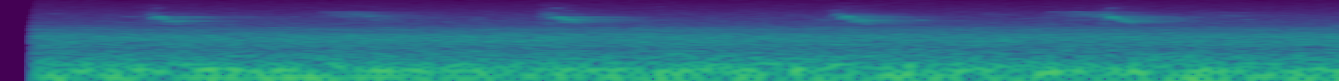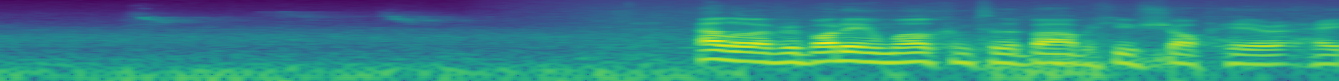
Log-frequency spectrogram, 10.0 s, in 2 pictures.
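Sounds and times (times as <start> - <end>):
low outdoor rumble: 0.2 - 10.0
small bird chirping: 0.4 - 7.7.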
